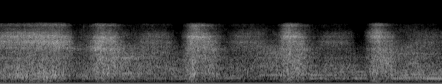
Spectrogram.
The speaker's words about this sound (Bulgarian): Просто си поемаш дъх мощно през носа, пускаш дъха два пъти по-бързо от вдишването и пак вдишваш и пускаш, вдишваш и пускаш.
